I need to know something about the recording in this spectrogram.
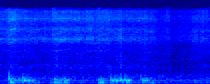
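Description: Broccolini sizzling steadily in a hot pan with olive oil and a smoked-paprika seasoning blend.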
